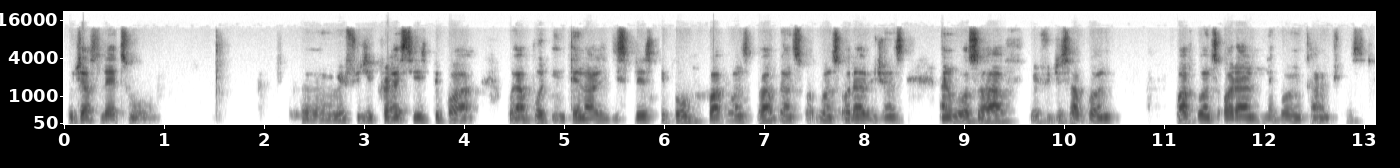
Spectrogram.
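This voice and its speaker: Male panelist, fairly low voice, earnest explanation with repeated phrases. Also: level tone, a little fast, darkish tone, poor audio. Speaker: panel speaker.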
